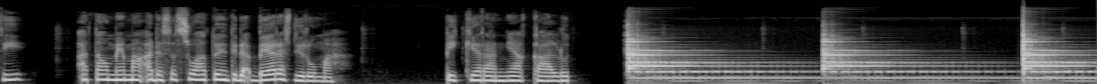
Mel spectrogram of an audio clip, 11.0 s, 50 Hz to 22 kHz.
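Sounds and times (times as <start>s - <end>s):
speech: 0.0s - 3.5s, 4.4s - 6.6s
loud resonant metallic clock chimes: 6.3s - 10.9s.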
